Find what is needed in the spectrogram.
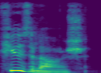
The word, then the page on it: fuselage: British English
